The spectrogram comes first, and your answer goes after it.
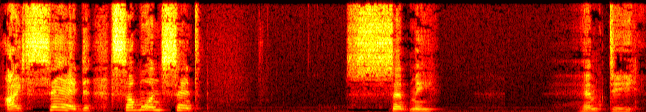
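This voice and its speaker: A man's voice: high-pitched, sing-song, extremely slow, fairly bright tone, exaggerated voice. A stubborn judge from an old radio serial. He talks in a brusque, dryly sardonic way, with the clipped theatrical style of 1930s radio. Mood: puzzled. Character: gruff, wry, stubborn male judge in 1930s radio drama.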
